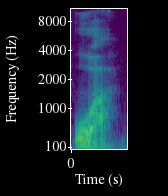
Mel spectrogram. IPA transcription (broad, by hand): uɐ̯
